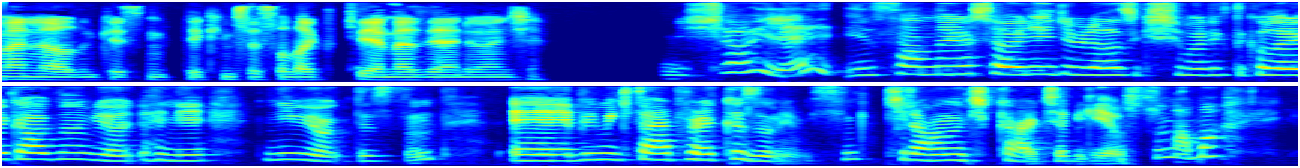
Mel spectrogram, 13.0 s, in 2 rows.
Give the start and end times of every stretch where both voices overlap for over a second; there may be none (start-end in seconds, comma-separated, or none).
none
